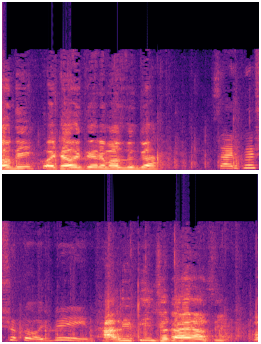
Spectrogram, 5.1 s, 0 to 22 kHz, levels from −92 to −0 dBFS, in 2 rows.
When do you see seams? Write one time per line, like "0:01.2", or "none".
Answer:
0:03.4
